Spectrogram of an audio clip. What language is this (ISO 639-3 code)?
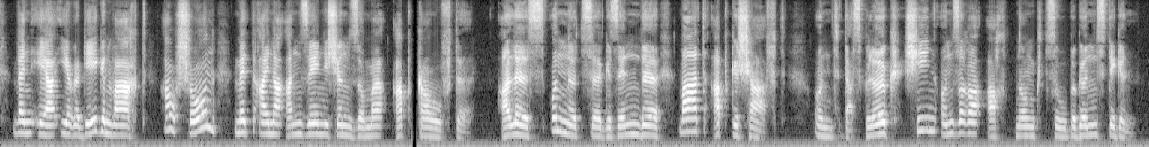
deu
